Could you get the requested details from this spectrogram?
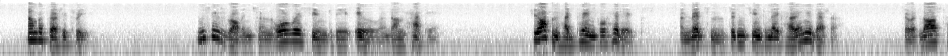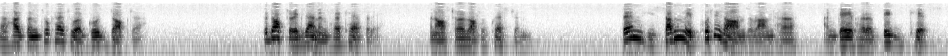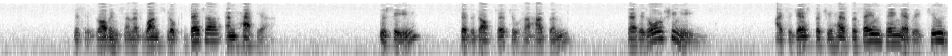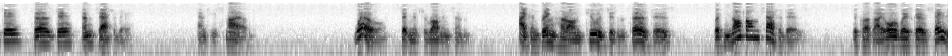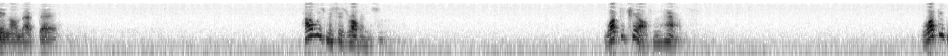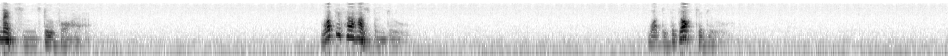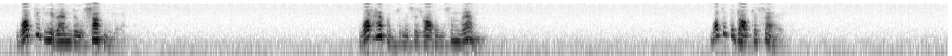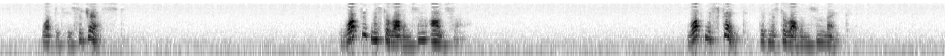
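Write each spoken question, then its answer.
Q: How was Mrs. Robinson?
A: Always ill and unhappy

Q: What did she often have?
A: Painful headaches

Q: What did medicines do for her?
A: They didn't make her any better

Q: What did her husband do?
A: He took her to a good doctor

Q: What did the doctor do?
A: He examined her carefully and asked her a lot of questions

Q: What did he then do suddenly?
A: He put his arms around her and gave her a big kiss

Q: What happened to Mrs. Robinson then?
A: She at once looked better and happier

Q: What did the doctor say?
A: That is all she needs

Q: What did he suggest?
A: That she has the same thing every Tuesday, Thursday and Saturday

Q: What did Mr. Robinson answer?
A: He could bring her on Tuesdays and Thursdays, but not on Saturdays, because he always goes sailing then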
